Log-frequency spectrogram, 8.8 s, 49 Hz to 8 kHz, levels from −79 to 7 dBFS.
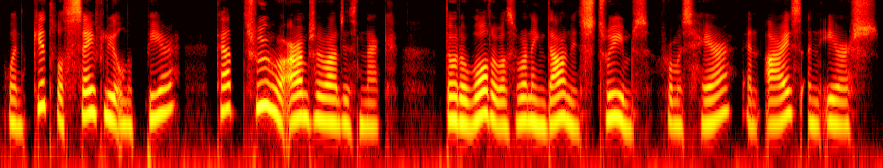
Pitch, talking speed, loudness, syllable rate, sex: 215 Hz, 195 wpm, -18 LUFS, 4.5 syllables/s, female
